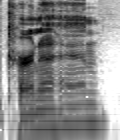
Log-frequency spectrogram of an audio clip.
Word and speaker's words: Kernighan: Really pronounced Kernighan? Kernahan? Wow. I've been saying it wrong my whole life.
